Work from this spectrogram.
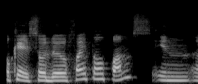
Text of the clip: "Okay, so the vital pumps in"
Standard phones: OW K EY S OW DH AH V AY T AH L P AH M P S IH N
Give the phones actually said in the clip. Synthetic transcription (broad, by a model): OW K EY S OW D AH F AY T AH L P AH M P S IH N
